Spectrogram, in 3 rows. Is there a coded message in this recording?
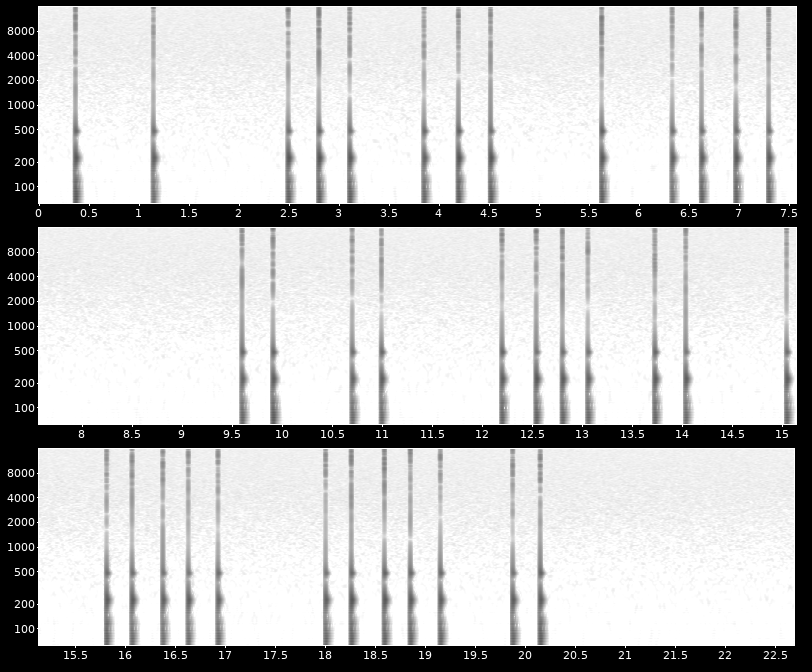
Yes: tap code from 0.4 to 20.2 s, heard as knocks on a wall, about 3 knocks a second. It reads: AND GREW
